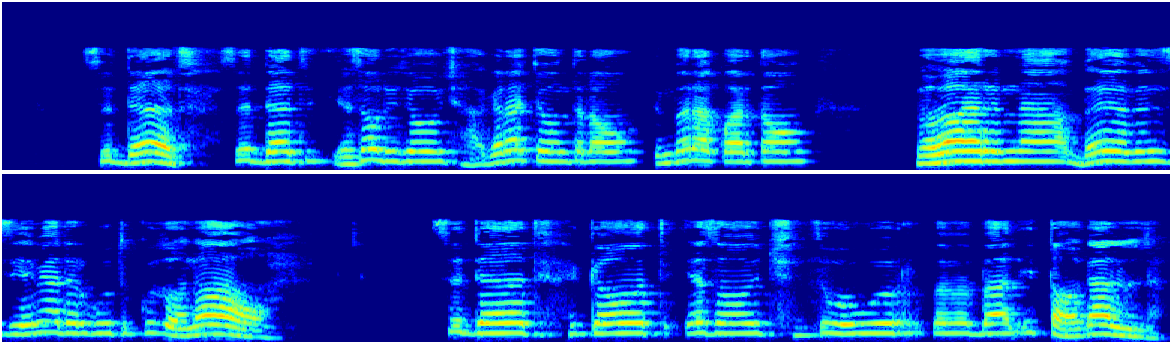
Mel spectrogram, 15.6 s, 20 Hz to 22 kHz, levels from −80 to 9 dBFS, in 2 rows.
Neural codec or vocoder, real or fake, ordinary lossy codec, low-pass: none; real; MP3, 32 kbps; 7.2 kHz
